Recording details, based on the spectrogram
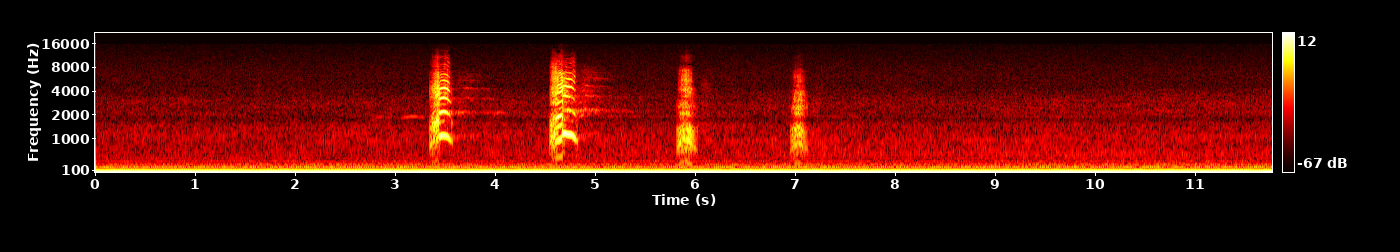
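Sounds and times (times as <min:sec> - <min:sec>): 
Grey Heron Ardea cinerea calling at Khardong: 0:03.3 - 0:03.9, 0:04.5 - 0:05.2, 0:05.8 - 0:06.1, 0:07.0 - 0:07.2.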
